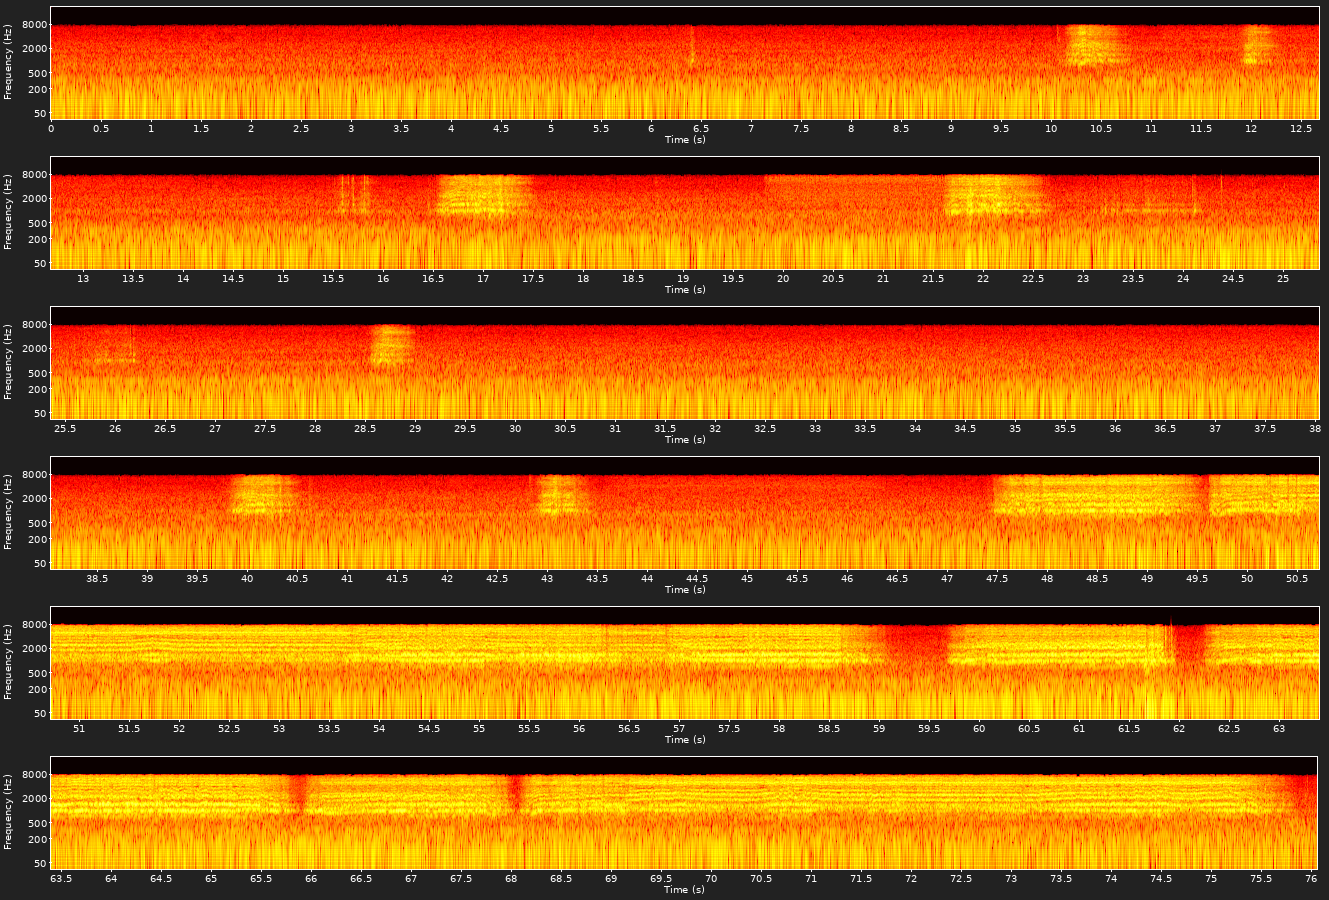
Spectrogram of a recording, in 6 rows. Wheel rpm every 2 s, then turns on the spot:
0, 0, 0, 0, 0, 10, 0, 0, 30, 0, 20, 20, 10, 0, 10, 0, 0, 0, 0, 10, 10, 10, 0, 20, 110, 150, 160, 160, 160, 70, 130, 120, 130, 120, 130, 160, 160, 110.
none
